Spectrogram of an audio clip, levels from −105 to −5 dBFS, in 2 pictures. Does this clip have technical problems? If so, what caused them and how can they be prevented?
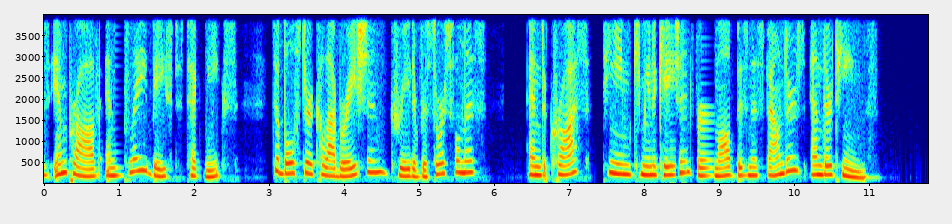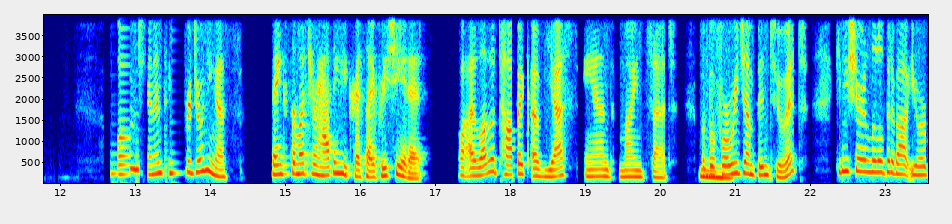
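Yes. A burst of packet loss hits 0.96 to 1.10 s, just before "based techniques to bolster". About 120 ms was lost, and the receiver filled it by stretching the last sound. Larger jitter-buffer headroom and forward error correction would prevent it.

Repeated packet loss causes choppy sound with pieces missing at 8.35 to 8.97 s, between "resourcefulness and cross team" and "business founders and their". It recurs at 12.70 to 13.68 s, before "joining us". Four and then six gaps were patched in quick succession, so about half of each stretch is synthetic. Fixing the unstable network link, or adding redundancy, would prevent it. The call codec, G.711 mu-law, passes nothing above 4 kHz, which is normal for it and not a fault.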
